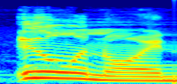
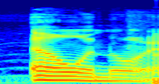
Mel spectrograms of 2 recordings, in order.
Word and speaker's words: Illinois: Because I say Illinois. – It's Illinois, not Illinois. – I say Illinois.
